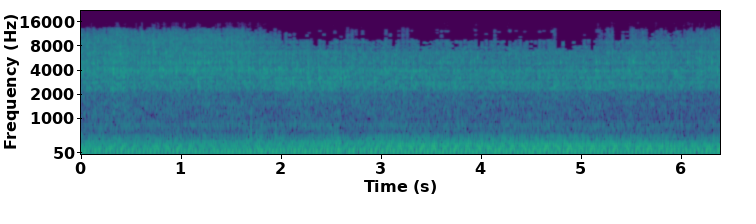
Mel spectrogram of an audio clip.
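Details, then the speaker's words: 2018 GMC Sierra 6.2L V8, slightly warm, after Kooks long-tube header and off-road Y-pipe install, cutout closed so exhaust runs through the muffler: deep, even rumble holding steady idle, no ticking, tapping or exhaust puffing; normal. "we'll give you not necessarily a cold start because i did turn it on to check for any leaks again so she's a little warm right now but yeah i'll go ahead and start her up for you guys"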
